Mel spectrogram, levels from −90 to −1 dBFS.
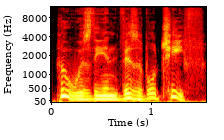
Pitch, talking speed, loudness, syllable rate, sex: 130 Hz, 195 wpm, -15 LUFS, 5.8 syllables/s, male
